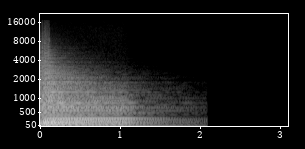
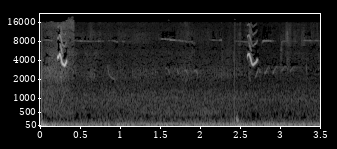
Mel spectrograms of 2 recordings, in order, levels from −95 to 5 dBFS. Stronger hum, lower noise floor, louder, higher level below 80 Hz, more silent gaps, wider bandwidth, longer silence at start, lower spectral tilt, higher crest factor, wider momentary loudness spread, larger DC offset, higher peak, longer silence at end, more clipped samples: neither; first, -57 dBFS vs -51 dBFS; about the same, -26 LUFS vs -25 LUFS; first, -38 dBFS vs -52 dBFS; neither; second, 11 kHz vs 17.5 kHz; about the same, 0 s vs 0 s; first, -7.5 dB/octave vs 0 dB/octave; about the same, 20 dB vs 22 dB; second, 17 LU vs 29 LU; neither; first, -8 dBFS vs -12 dBFS; first, 1 s vs 0.2 s; neither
